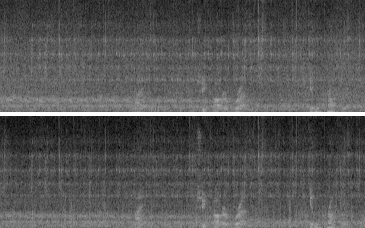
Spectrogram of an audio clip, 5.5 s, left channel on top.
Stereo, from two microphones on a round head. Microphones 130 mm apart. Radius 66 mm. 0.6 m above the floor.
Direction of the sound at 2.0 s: Centre (ahead or behind).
